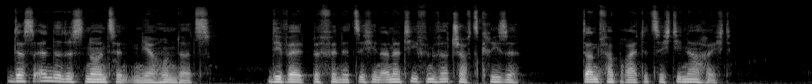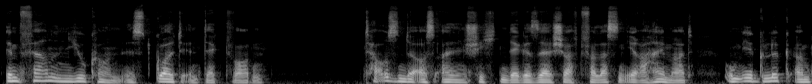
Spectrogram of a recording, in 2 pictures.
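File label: German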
